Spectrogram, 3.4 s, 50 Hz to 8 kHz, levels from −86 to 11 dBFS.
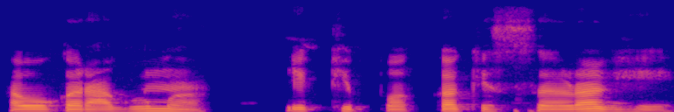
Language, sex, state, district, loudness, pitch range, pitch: Chhattisgarhi, male, Chhattisgarh, Jashpur, -22 LUFS, 130-150 Hz, 135 Hz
